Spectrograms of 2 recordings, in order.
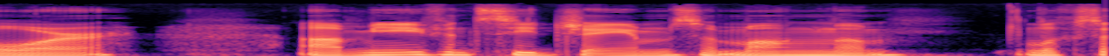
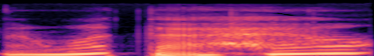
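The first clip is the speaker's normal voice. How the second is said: muttered character voice, much slower; 6 semitones higher than usual. The narrator voices Deacon Jeremiah reacting, under his breath. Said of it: "under his breath be like".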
